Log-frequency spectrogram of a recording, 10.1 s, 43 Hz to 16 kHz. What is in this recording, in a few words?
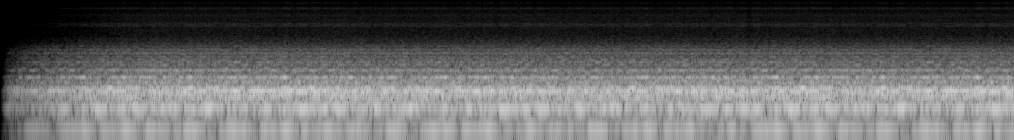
temple drone A, ancient drones; Zero-G Seismic Frequencies; 90 s Sample CDs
